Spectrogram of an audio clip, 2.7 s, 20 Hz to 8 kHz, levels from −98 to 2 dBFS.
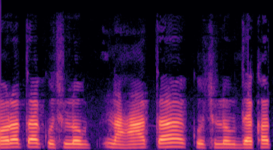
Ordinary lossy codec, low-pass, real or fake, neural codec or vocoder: AAC, 32 kbps; 7.2 kHz; real; none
